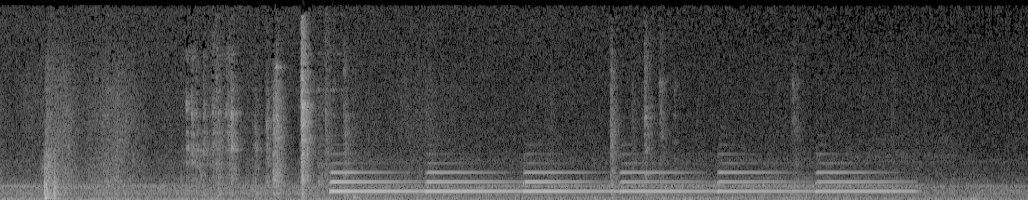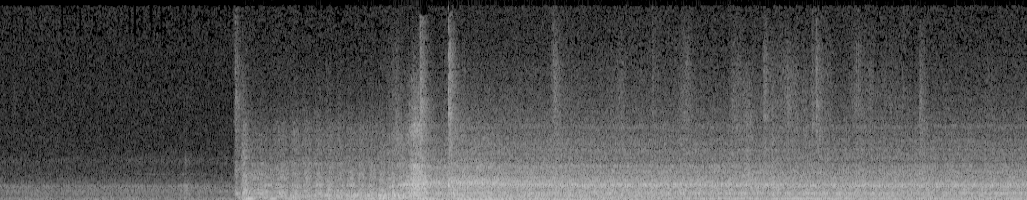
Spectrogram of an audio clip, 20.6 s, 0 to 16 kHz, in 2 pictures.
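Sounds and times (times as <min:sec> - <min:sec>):
vehicle warning chimes: 0:03.3 - 0:09.3
clicks: 0:05.4 - 0:06.9
large ambulance engine at a truck stop cranking and idling: 0:12.6 - 0:20.5.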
